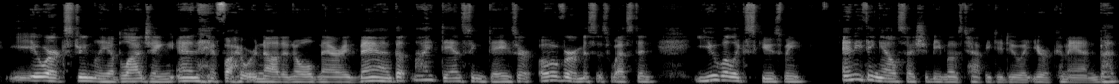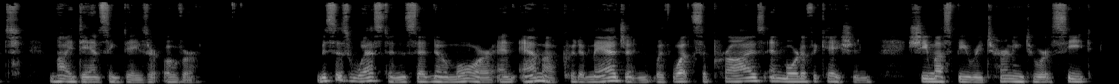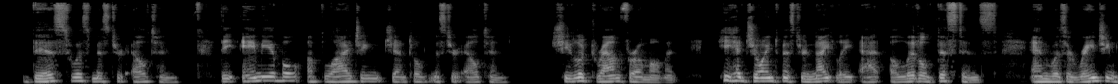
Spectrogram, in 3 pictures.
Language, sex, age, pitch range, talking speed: English, male, 40-59, 115-150 Hz, 165 wpm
